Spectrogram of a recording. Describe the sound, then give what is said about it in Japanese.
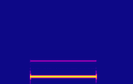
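A single steady electronic beep from an answering machine, one pure mid-pitched tone lasting just under a second, clean and fairly loud, signalling the start of a recorded message from a business client, with silence before and after. “留守番電話に取引先からメッセージが入っていました”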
